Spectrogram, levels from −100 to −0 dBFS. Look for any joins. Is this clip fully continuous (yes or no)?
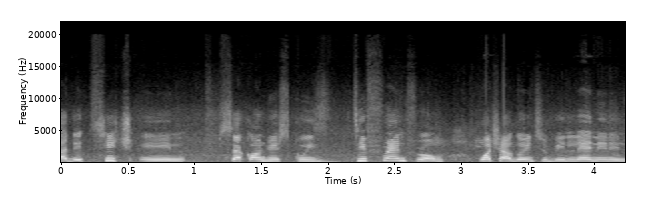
yes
